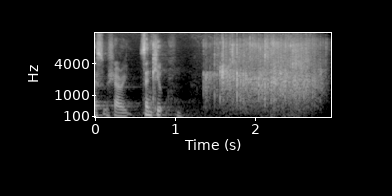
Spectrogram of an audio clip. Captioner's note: applause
